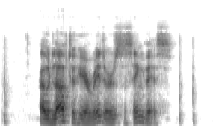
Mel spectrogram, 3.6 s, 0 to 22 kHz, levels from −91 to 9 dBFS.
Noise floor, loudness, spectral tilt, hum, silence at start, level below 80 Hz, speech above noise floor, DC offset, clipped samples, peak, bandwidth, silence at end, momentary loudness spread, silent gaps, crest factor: -66 dBFS; -19 LUFS; -4 dB/octave; none; 0.65 s; -64 dBFS; 47 dB; under 0.1%; under 0.1%; -2 dBFS; 9.8 kHz; 0.8 s; 13 LU; none; 18 dB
